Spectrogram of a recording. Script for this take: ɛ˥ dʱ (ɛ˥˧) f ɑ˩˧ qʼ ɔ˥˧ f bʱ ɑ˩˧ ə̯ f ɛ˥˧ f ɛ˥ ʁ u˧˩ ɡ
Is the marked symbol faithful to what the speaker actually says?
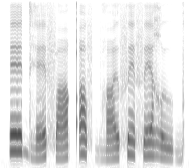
no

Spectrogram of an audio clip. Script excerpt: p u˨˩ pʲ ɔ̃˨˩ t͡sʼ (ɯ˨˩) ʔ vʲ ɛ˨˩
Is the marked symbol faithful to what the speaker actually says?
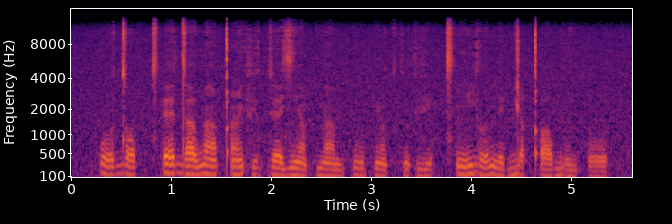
yes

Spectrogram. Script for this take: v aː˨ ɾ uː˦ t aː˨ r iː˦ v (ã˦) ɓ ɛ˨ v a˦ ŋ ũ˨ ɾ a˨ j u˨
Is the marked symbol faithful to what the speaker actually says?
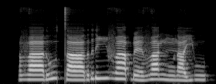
no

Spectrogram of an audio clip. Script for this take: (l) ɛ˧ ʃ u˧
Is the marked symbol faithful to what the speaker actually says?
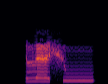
yes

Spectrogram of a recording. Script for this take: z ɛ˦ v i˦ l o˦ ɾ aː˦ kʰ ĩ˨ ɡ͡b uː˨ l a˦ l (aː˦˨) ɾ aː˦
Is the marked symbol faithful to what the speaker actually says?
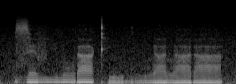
no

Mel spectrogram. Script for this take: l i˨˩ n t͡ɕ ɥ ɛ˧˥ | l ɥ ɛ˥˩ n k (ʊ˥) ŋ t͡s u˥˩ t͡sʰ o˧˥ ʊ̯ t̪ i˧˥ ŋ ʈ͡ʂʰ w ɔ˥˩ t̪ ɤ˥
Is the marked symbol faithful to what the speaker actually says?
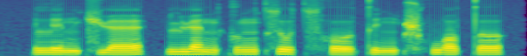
yes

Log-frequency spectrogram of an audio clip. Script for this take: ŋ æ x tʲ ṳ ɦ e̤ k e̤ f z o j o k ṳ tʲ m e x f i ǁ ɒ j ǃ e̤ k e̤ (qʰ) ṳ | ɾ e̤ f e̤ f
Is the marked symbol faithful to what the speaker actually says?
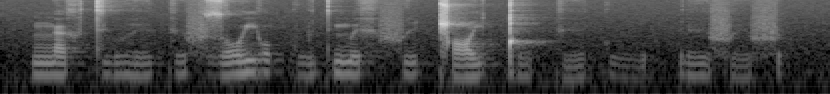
no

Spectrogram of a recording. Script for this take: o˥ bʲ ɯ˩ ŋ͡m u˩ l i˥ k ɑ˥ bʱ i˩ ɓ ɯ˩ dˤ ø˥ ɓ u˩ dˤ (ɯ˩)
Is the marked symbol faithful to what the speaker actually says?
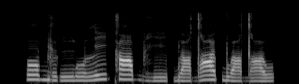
no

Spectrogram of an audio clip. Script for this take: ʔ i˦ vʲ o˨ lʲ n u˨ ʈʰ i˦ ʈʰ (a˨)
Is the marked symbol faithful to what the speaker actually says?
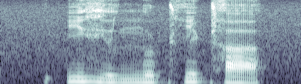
yes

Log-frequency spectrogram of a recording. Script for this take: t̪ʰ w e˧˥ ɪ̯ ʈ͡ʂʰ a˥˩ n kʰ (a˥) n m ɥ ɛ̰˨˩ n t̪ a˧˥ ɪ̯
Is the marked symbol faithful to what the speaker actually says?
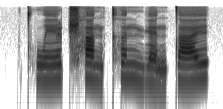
no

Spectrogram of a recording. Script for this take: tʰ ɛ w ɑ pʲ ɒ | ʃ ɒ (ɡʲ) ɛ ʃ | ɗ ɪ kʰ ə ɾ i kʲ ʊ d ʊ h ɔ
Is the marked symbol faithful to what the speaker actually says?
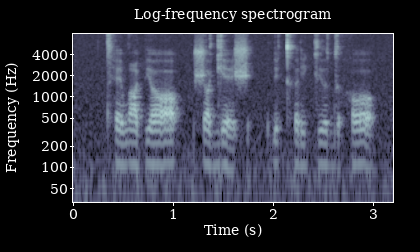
yes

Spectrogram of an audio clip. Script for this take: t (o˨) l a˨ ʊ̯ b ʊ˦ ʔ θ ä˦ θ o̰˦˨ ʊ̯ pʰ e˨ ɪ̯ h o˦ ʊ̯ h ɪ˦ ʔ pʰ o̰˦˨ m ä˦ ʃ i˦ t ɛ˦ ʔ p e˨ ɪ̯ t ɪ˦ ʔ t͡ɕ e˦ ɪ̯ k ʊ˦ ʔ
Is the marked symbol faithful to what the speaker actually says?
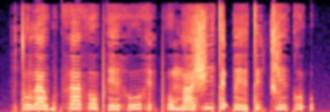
yes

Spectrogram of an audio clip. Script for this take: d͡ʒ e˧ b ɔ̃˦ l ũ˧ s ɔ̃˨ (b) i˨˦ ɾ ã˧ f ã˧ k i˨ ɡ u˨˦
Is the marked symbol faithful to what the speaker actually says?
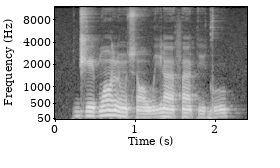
no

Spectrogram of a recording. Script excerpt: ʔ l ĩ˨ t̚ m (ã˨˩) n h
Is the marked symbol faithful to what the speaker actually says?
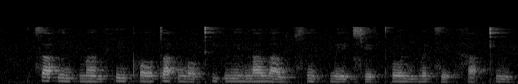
yes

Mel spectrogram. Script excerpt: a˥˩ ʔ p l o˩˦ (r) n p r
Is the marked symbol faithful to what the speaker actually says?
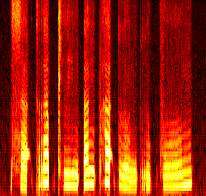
no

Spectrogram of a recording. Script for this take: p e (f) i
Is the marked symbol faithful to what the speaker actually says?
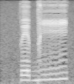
no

